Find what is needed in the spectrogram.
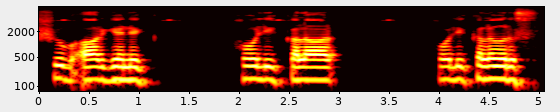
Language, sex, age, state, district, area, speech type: Kashmiri, other, 45-60, Jammu and Kashmir, Bandipora, rural, read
